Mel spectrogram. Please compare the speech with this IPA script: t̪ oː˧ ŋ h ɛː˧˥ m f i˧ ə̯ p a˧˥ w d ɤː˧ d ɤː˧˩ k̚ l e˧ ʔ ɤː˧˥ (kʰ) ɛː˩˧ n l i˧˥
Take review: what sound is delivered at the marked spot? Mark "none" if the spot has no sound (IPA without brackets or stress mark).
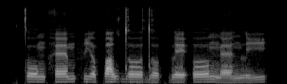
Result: ŋ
